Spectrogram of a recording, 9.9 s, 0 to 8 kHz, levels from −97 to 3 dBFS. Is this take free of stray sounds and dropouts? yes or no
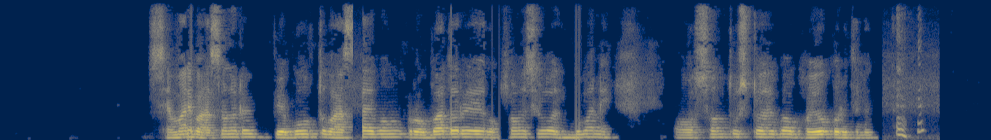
no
